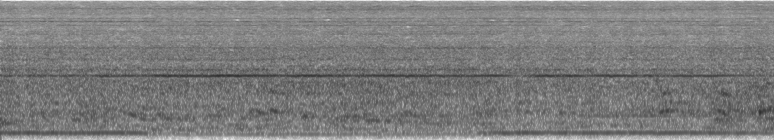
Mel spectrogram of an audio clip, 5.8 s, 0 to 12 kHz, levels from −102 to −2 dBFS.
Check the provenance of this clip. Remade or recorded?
remade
